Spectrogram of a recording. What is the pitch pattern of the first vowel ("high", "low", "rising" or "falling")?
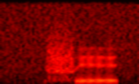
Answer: high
